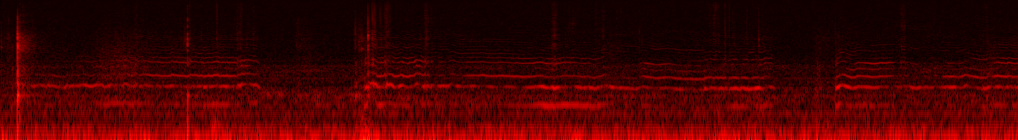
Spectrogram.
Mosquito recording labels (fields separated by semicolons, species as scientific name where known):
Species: Mansonia africanus; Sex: female; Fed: unfed; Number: one; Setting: cup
